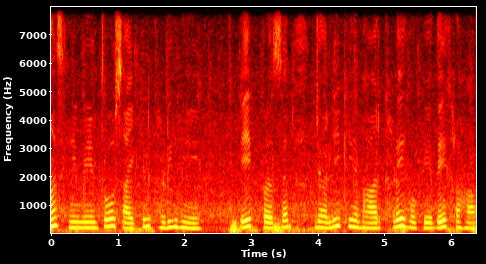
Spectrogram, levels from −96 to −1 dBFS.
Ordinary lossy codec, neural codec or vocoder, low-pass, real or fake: none; none; none; real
